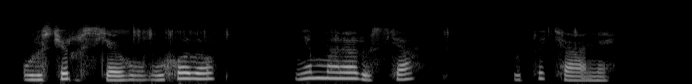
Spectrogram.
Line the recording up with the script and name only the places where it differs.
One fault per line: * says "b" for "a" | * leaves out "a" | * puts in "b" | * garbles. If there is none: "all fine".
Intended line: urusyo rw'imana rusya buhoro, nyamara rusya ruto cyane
* leaves out "rw'imana"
